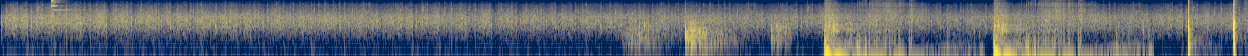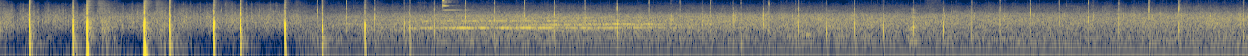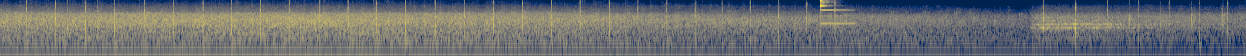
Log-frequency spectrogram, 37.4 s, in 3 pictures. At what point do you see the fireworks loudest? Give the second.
14 s.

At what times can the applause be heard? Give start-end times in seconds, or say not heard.
0.0-37.3.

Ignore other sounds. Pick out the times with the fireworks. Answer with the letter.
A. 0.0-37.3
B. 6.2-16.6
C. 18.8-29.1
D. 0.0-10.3
B.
